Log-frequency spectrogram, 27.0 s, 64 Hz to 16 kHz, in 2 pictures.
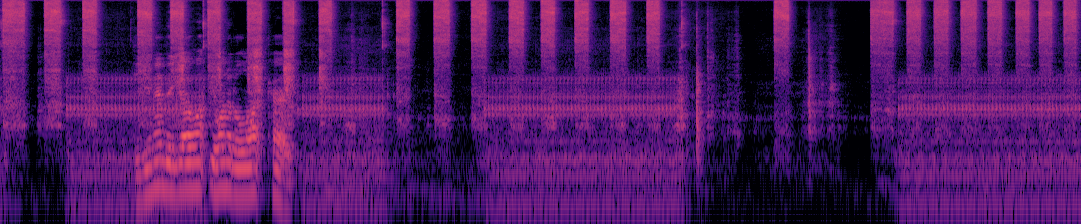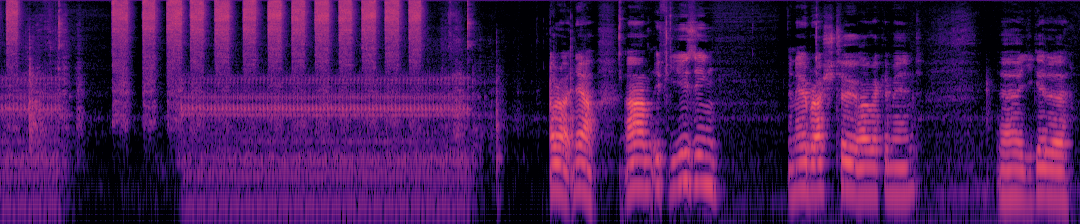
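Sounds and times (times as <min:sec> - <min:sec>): airbrush spraying hissing puffs: 0:00.0 - 0:04.2, 0:04.9 - 0:08.3, 0:09.7 - 0:10.0, 0:10.9 - 0:14.2, 0:14.9 - 0:18.9
air compressor hum: 0:00.0 - 0:08.7, 0:10.9 - 0:19.4.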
